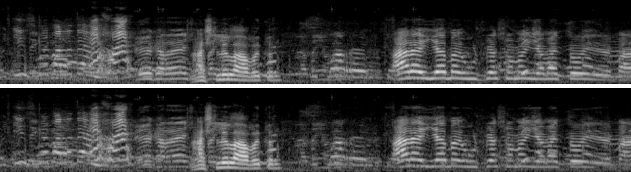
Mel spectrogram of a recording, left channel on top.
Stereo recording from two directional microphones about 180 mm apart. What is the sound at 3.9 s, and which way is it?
A man's voice, 45° left (ahead or behind).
